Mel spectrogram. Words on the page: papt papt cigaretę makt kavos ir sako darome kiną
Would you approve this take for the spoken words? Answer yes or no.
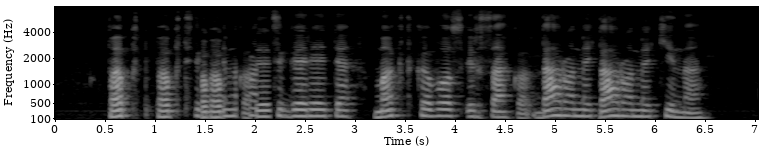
no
